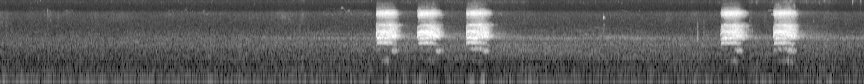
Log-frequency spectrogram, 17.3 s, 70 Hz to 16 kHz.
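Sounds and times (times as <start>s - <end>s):
Carrion crow Corvus corone cawing harshly: 7.5s - 10.2s, 14.4s - 16.4s.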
